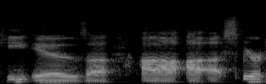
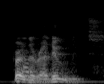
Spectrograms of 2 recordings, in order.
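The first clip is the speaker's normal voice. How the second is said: put-on Italian accent. Repeating a phrase the way they said it before, in an italian accent. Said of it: "I said it with an Italian accent".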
